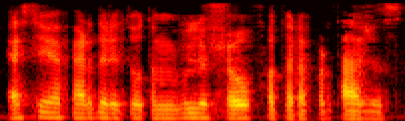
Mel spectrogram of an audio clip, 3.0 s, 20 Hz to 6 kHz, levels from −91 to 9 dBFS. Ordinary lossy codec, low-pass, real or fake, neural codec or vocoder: AAC, 24 kbps; 5.4 kHz; real; none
